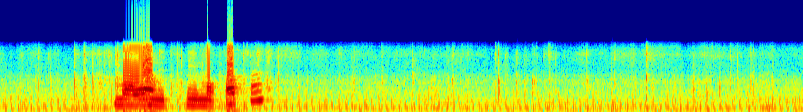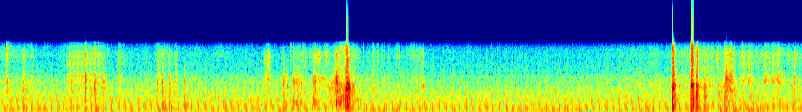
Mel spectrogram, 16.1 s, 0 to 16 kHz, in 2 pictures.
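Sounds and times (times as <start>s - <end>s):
paper being folded and creased: 0.2s - 9.9s.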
